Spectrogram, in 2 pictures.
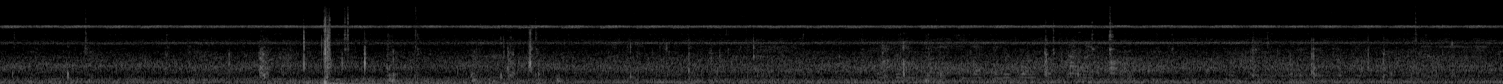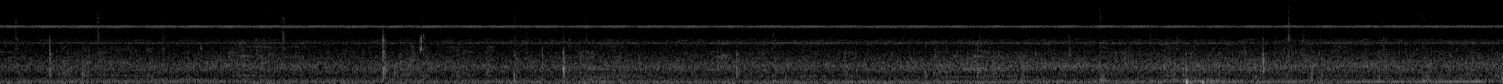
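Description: Steady high-pitched chorus of night insects with a faint low hum under it. A few sharp clicks or knocks break through, the loudest about three seconds in.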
